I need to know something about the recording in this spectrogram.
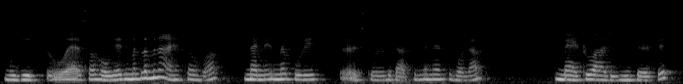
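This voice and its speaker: A young woman from India talks straight to her viewers in a chatty vlog, sounding tired. Her voice sits a little high for a woman. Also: steady tone, moderate pace, phone-quality sound. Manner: chatty, addresses viewers as "bhai" and "guys". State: tired, head aching. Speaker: vlogger. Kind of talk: casual vlog storytelling. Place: indoors at home.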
